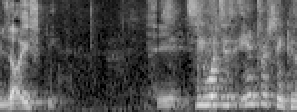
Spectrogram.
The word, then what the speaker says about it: Zeuske: actually real pronunciation is zoyski but in the army they always call me zeus because zeus is in key see i just went along with it but it's a german name zoeski see which is interesting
